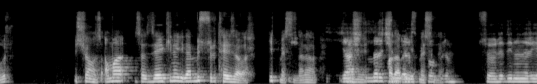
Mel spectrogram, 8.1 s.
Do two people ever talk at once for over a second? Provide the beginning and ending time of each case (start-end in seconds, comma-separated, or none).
5.2-6.7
